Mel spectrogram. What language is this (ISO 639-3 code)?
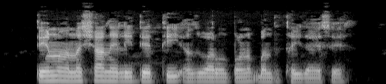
gjk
